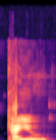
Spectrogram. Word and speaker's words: Caillou: makes a y sound blue Caillou rhymes with blue blue Caillou what are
